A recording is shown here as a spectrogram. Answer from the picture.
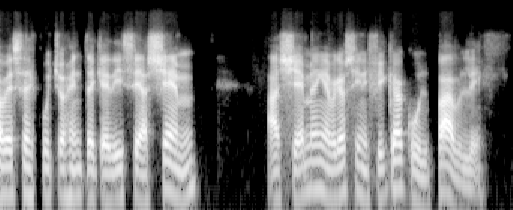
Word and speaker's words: Hashem: vas a decir Hashem, alguno dirá, es que la H no se pronuncia. Claro que se pronuncia, ¿cómo que no?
